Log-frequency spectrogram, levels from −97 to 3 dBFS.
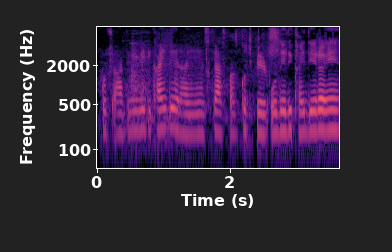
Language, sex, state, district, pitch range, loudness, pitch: Hindi, female, Bihar, Saran, 185-205 Hz, -42 LUFS, 195 Hz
